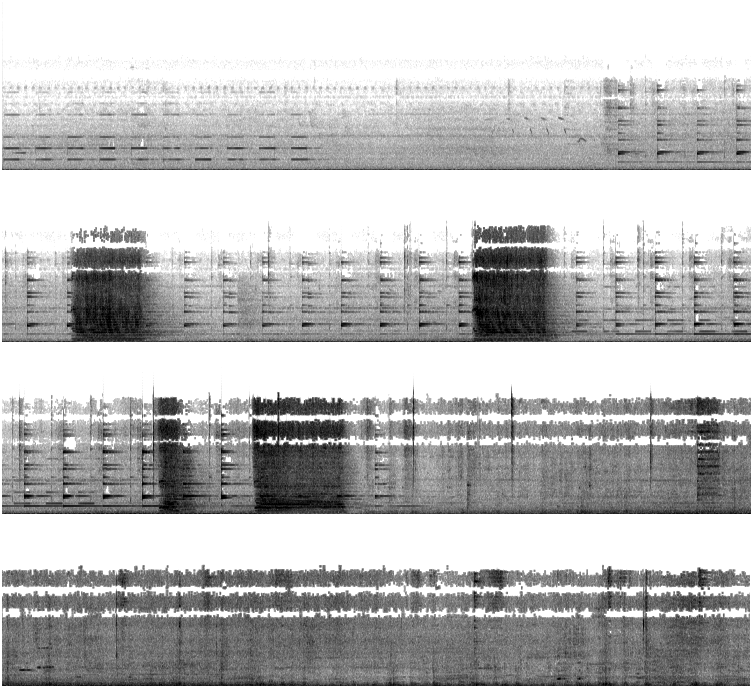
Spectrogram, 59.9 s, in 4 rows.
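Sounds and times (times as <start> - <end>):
diesel locomotive engine drone: 0.0 - 59.9
wheels rumbling on rail: 0.0 - 59.9
locomotive bell dinging: 12.3 - 39.5
locomotive horn: 16.4 - 18.6, 24.4 - 26.4, 33.0 - 34.0, 35.0 - 37.3.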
